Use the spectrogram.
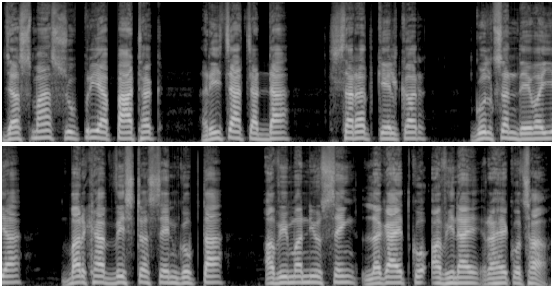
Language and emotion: Nepali, neutral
